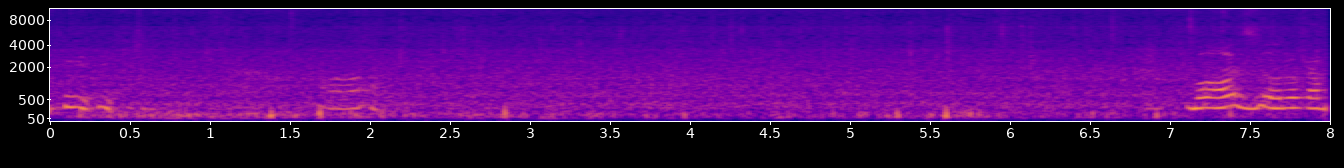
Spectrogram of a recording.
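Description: A middle-aged woman speaks close by, warmly and with animation.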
